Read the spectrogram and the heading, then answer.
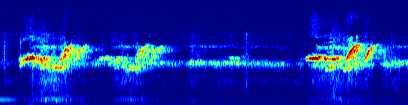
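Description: A legion of whippoorwills outside a window call loudly and endlessly in a steady rhythm, their whistled, swooping phrases overlapping into a dense, echoing chorus with no one speaking.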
